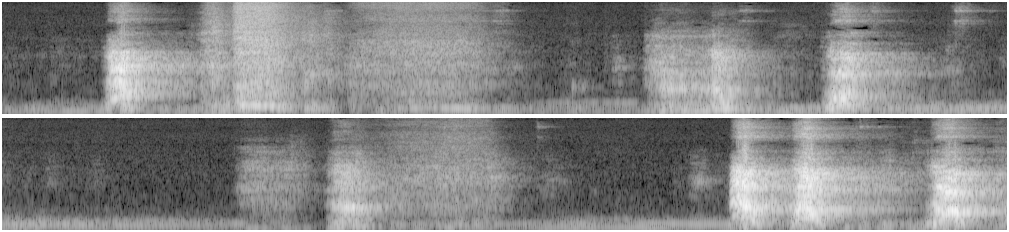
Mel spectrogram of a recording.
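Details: German Shepherd puppy tempting fate by playing with cats: loud, clipped barks repeat irregularly, some paired close together, mixed with broad noisy bursts over a faint low background hum.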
